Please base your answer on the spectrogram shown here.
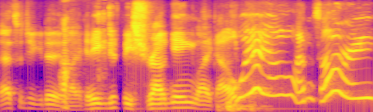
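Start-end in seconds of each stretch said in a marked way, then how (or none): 2.2-3.8 very high, squeaky, slow, drawn-out cartoon-mouse voice. Imagining Bob Iger shrugging in a photo: Bob Iger voice like Mickey Mouse. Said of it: "He talks like Mickey Mouse".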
